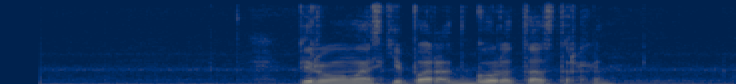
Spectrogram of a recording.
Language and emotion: Russian, neutral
